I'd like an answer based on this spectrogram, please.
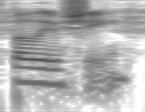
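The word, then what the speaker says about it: Bellucci: sorry pronouncing your last I'm pretty sure it's balushi if it's not please comment and correct us that's right I think it's Italian yes she is chasing down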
